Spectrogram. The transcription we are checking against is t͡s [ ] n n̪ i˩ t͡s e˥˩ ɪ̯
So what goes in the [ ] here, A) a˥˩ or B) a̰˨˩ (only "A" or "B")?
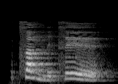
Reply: A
